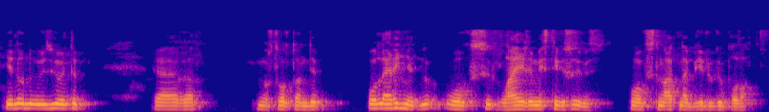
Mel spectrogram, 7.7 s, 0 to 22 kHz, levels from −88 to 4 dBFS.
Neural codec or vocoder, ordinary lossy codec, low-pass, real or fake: codec, 16 kHz, 8 kbps, FunCodec, trained on LibriTTS, 25 frames a second; none; 7.2 kHz; fake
